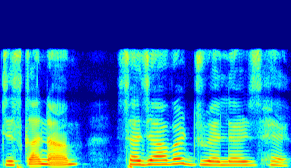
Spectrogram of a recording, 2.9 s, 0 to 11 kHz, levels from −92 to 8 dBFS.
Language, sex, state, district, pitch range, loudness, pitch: Hindi, female, Madhya Pradesh, Bhopal, 225-270 Hz, -15 LUFS, 245 Hz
